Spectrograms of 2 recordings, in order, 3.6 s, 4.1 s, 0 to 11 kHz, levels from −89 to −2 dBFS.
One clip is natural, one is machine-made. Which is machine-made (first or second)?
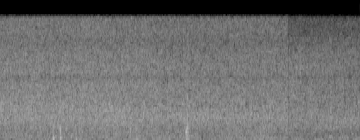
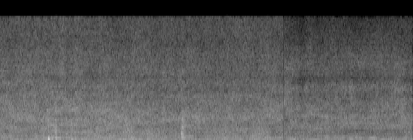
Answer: second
